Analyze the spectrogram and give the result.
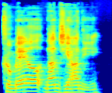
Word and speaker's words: Kumail Nanjiani: I'm I've tried pronoun- repronouncing his name several times, Kumail Nanjiani. Correct. Nailed it.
